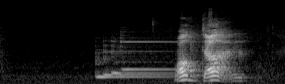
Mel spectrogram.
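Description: A short electronic chime plays from a game.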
